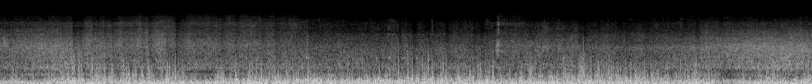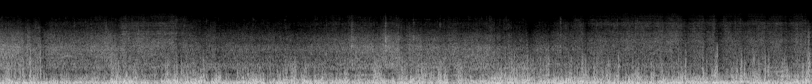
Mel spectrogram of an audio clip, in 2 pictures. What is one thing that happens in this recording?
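Strong wind rushes and buffets loudly against the microphone.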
